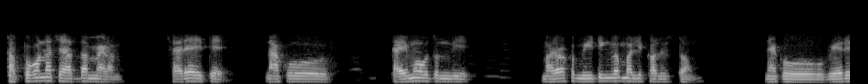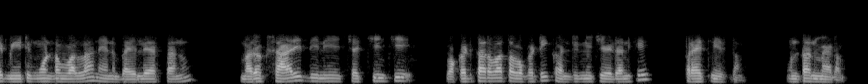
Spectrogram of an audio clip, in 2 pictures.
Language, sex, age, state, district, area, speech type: Telugu, male, 45-60, Andhra Pradesh, East Godavari, rural, conversation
